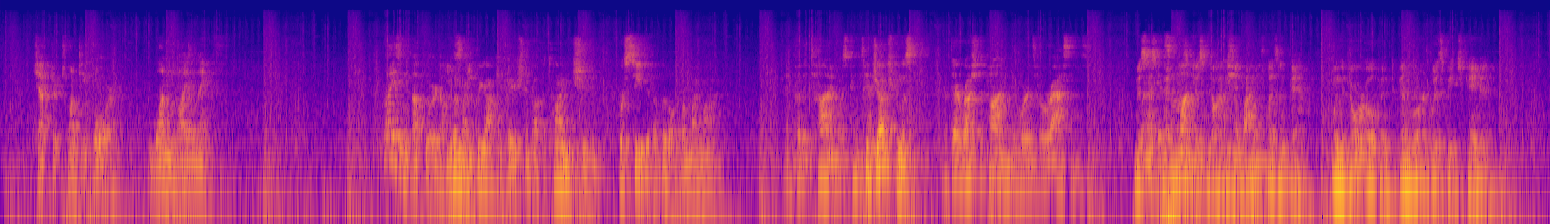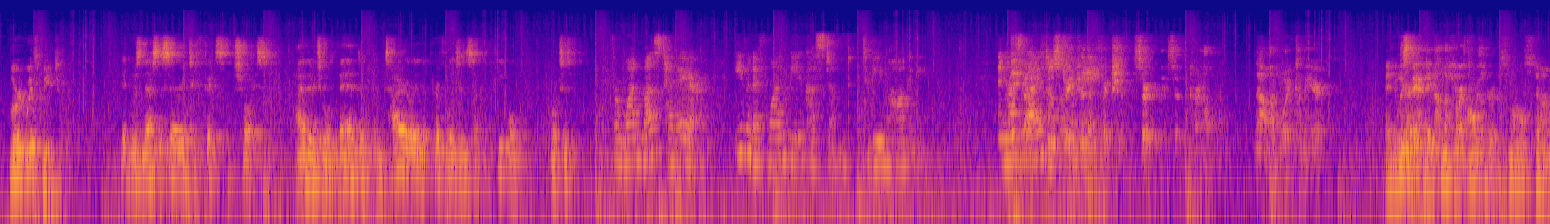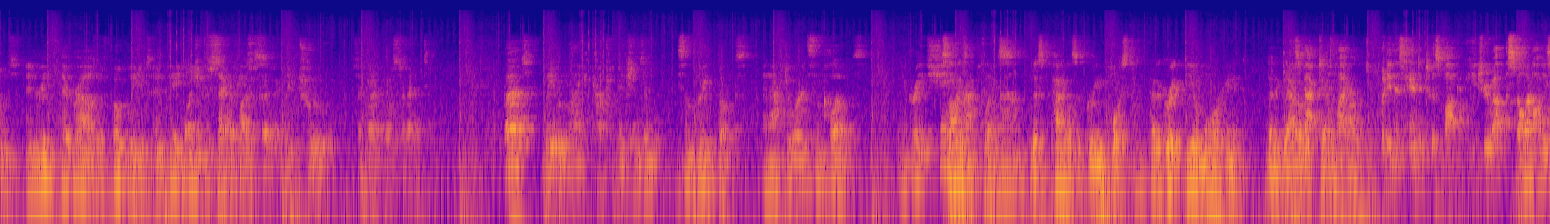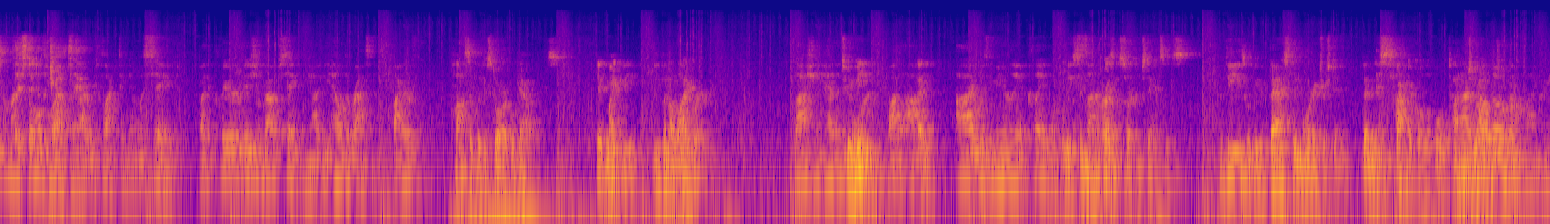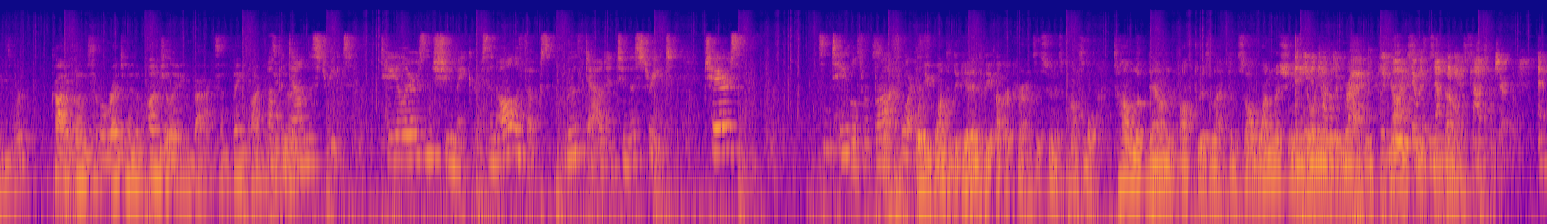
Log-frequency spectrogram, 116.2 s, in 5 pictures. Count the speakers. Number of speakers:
10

